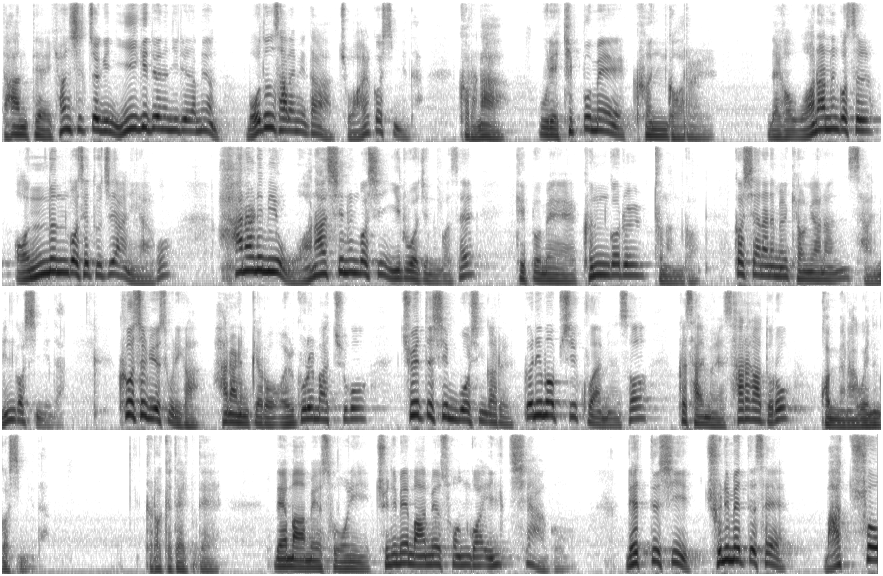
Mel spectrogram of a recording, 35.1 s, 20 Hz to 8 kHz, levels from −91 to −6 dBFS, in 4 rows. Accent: native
